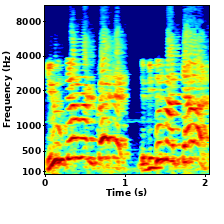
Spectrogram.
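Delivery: very high, threatening, menacing voice. Telling a story, the speaker voices an officer questioning a soldier: mock-menacing officer voice. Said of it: "said the officer in a menacing voice".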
